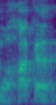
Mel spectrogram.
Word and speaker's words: Oaxaca: So yeah, again, Oaxaca is how you pronounce it.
